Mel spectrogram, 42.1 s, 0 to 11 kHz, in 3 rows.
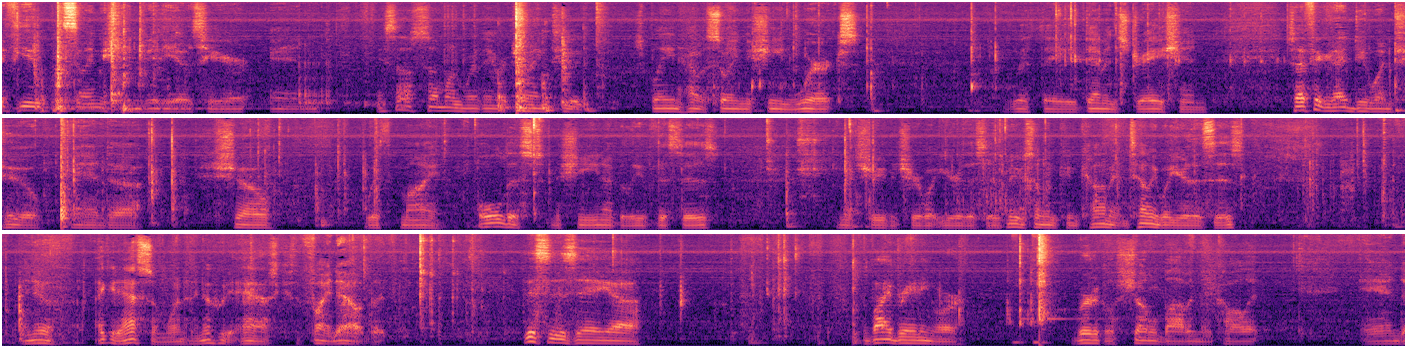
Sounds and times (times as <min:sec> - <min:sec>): Speech: 0:00.0 - 0:08.7, 0:10.0 - 0:12.1, 0:12.8 - 0:16.8, 0:17.6 - 0:21.2, 0:22.4 - 0:26.5, 0:28.2 - 0:32.0, 0:33.3 - 0:34.5, 0:36.6 - 0:37.7, 0:38.8 - 0:40.7, 0:41.6 - 0:42.0.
